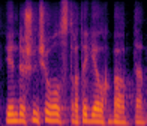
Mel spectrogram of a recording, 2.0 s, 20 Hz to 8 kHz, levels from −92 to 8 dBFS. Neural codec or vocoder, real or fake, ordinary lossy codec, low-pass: codec, 16 kHz, about 1 kbps, DyCAST, with the encoder's durations; fake; none; none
